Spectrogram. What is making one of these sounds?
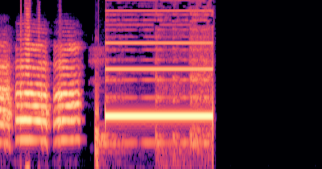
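A steady, loud, high-pitched test tone beeps briefly.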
